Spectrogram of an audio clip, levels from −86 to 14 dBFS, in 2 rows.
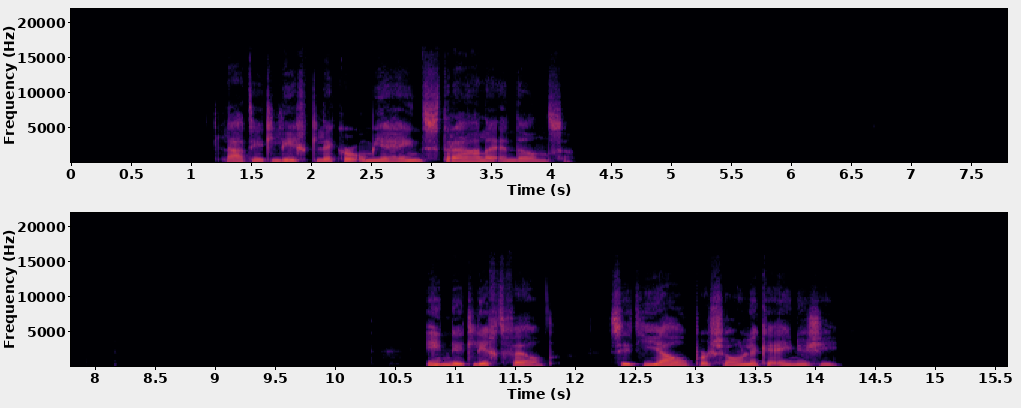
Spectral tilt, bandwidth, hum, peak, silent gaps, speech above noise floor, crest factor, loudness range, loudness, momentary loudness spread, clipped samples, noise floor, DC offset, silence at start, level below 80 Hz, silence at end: -4 dB/octave; 16 kHz; none; -18 dBFS; 4.28-10.39 s, 10.70-10.75 s, 12.05-12.10 s, 12.24-12.29 s; over 54 dB; 22 dB; 9 LU; -36 LUFS; 9 LU; under 0.1%; under -90 dBFS; under 0.1%; 1.3 s; under -90 dBFS; 1.45 s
